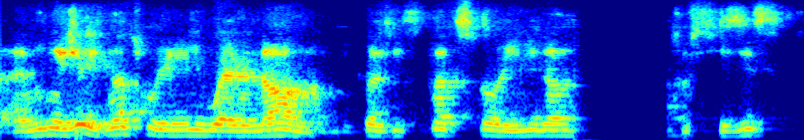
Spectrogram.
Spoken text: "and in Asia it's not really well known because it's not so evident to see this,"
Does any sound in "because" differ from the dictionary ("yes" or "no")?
no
